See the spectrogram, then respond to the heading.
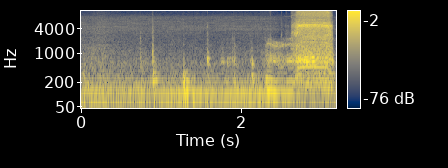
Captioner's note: drill whirring, no additional audio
